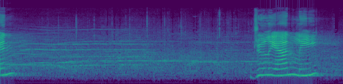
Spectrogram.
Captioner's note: attendees cheering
